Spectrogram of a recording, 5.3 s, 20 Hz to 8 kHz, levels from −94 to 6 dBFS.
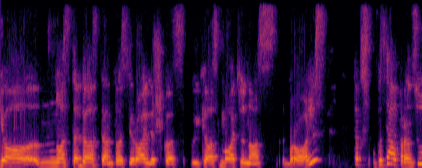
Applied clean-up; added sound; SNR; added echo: none; none; none; none.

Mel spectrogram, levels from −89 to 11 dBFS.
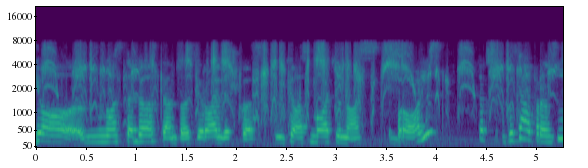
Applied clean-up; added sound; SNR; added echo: none; Animal; 12 dB; none.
